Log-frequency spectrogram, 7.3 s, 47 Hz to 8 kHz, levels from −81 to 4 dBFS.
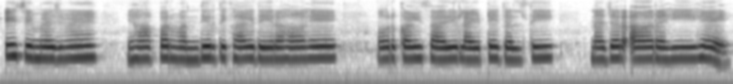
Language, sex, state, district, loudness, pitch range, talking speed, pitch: Hindi, female, Rajasthan, Jaipur, -15 LUFS, 220-235 Hz, 155 wpm, 225 Hz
